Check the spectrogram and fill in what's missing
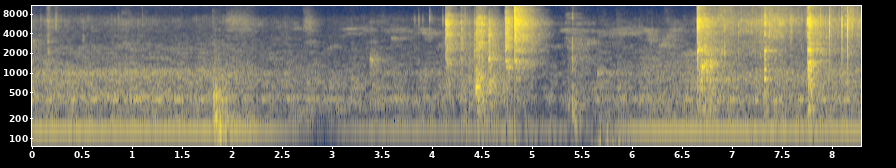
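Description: Vermicelli fries lightly in a hot pan with a low steady hum underneath, broken by bursts of scraping and stirring that hiss loudly in the middle and again near the end.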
